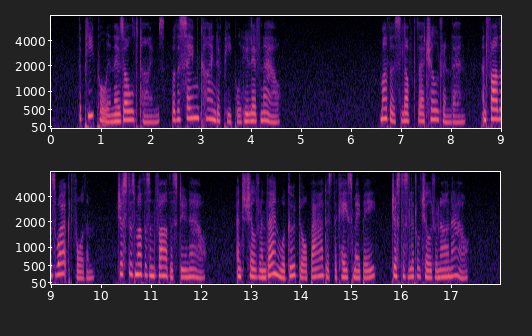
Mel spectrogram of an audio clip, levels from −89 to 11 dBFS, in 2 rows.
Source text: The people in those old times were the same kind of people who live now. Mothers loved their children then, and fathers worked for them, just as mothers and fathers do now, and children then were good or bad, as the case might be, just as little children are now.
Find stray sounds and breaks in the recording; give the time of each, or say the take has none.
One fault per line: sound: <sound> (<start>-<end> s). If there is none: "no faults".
no faults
